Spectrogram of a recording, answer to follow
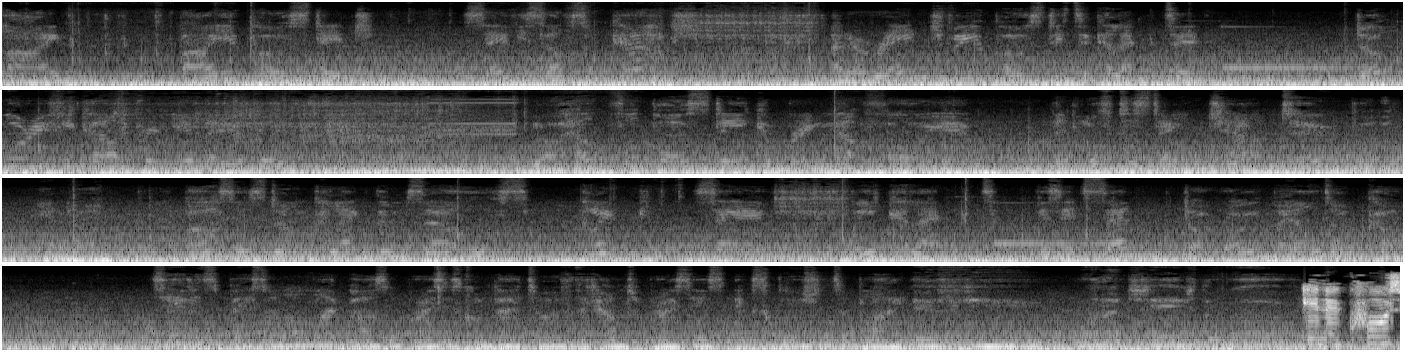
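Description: Steady low road and engine rumble inside a moving car's cabin, with a car radio playing faintly underneath.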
